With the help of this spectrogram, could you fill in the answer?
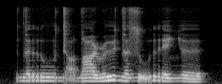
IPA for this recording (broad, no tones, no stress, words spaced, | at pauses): dəruːdɛ̰dˤuː ɭʉdə zṵreʎɘː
